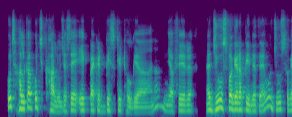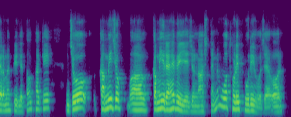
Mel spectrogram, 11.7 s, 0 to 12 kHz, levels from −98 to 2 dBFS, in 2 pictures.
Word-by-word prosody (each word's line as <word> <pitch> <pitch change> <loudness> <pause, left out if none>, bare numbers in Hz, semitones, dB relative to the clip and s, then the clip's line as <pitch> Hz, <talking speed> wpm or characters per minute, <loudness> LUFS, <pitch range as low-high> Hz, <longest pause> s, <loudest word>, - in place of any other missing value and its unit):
कुछ 210 +1 +3
हल्का, 170 +3 +5
कुछ 195 +1 -2
खा - - 0
लूँ, 110 -1 -5
जैसे 120 +4 -1 0.2
1 140 - -10
पैकेट 130 -4 -1
बिस्किट 135 -2 -5
हो 105 - -3
गया, 100 0 -3
है 100 - -11
ना? 215 +3 -10 0.2
या 120 - -1
फिर 130 0 -2 0.3
अ, 140 - +2
जूस 165 +6 +2
वग़ैरह 155 -2 +6
बात 150 0 -7
रह 140 - +3
पी 125 - -6
लेते 130 -1 -2
हैं। - - -2
वो 225 +2 -2
जूस 155 +1 -4
वग़ैरह 135 -1 +2
मैं 135 - -4
पी 130 - -4
लेता 115 +3 -7
हूँ 160 +2 -7
ताकि 165 +3 -3 0.4
जो 155 +6 +4 0.5
कमी 170 +6 +5
जो 195 0 +4
अ, 140 -6 0
कमी 165 +4 +5
रह 155 +2 +5
गई 150 -7 +3
है 115 - 0
जो 115 +1 -6
नाश्ते 115 +2 -6
में, 215 - -6
वो 210 -3 +2
थोड़ी 160 -1 +5
पूरी 135 -1 +1
हो 95 - -6
जाए। 100 +1 -4
और 110 +1 -2
140 Hz, 245 wpm, -23 LUFS, 125-165 Hz, 0.5 s, वग़ैरह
